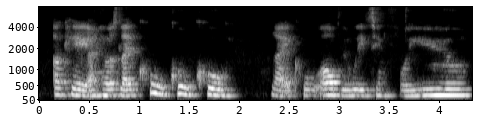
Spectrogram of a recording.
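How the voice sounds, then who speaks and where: At a moderate pace, a woman with a Nigerian accent speaks at a medium pitch, somewhat breathy. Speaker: beauty vlogger. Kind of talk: storytime vlog while doing makeup. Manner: animated.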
